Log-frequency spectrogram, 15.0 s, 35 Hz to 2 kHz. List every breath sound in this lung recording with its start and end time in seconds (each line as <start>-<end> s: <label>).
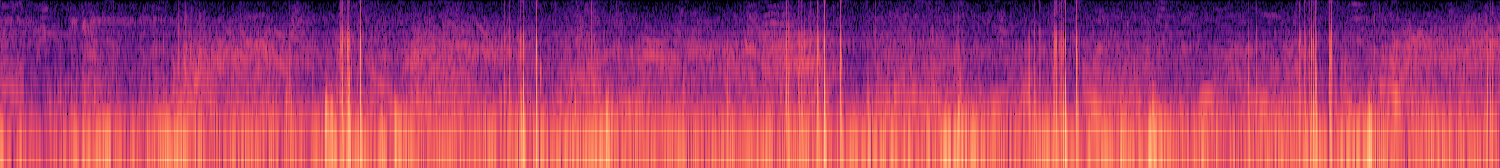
1.50-3.00 s: inhalation
1.50-3.00 s: wheeze
4.00-5.21 s: inhalation
4.00-5.21 s: wheeze
6.05-7.81 s: inhalation
6.05-7.81 s: wheeze
8.44-9.65 s: inhalation
8.46-9.65 s: wheeze
10.85-13.03 s: exhalation
10.85-13.03 s: crackles
13.71-15.00 s: inhalation
13.71-15.00 s: wheeze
